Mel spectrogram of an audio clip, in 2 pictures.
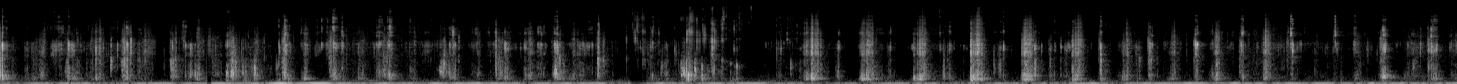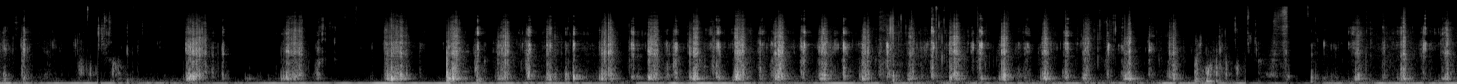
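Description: Close-miked chewing and crunching of sweet-sauced fried chicken and cubed radish kimchi (kkakdugi), a dense run of wet crackles and crunches that never stops for long.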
